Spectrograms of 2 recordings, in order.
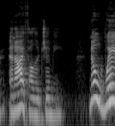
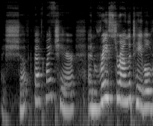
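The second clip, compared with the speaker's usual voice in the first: ordinary delivery, nothing marked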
